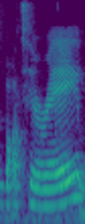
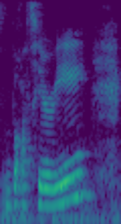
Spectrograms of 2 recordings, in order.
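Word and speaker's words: batterie: some people pronounce as baltierre but it's baltiri um very very you gotta have the french uh accent in there to make it sound right it's a it's a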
